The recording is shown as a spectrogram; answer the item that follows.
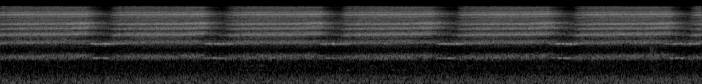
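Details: Continuous high, ringing cicada drone made of layered whistly overtones, broken by short dips roughly every second; nothing else audible.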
